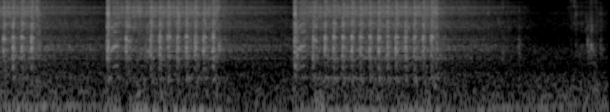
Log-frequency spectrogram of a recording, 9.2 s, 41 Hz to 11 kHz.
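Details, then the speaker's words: 2G DSM (second-generation) crank with fuel pump unplugged at rear seat to relieve fuel pressure before fuel filter replacement: two cranking bursts pulsing about four times a second, no catch or firing, engine won't fire since no fuel reaches it. "I guess that was a little easier than I thought she didn't even want to fire up"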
